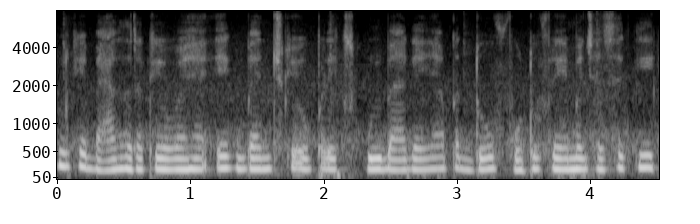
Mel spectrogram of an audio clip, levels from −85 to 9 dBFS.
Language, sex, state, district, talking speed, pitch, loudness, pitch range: Hindi, female, Bihar, Katihar, 280 wpm, 190 Hz, -14 LUFS, 185-200 Hz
